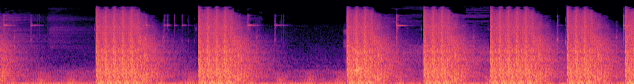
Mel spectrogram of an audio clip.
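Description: Gunfire against zombies in the video game Dead Effect, loud rapid automatic bursts repeating in several close volleys with short gaps, with no speech during the shooting.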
